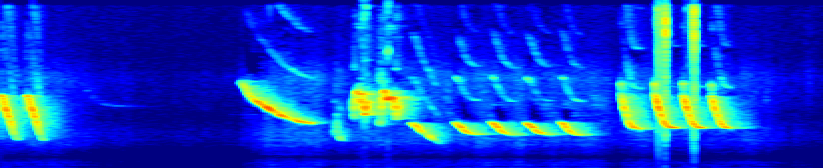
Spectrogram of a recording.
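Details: Yellow-fronted canary song meant to provoke long rolling singing: a brief high slur, silence, then a falling whistle, buzzy notes, and rapid series of repeated downslurred whistles.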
